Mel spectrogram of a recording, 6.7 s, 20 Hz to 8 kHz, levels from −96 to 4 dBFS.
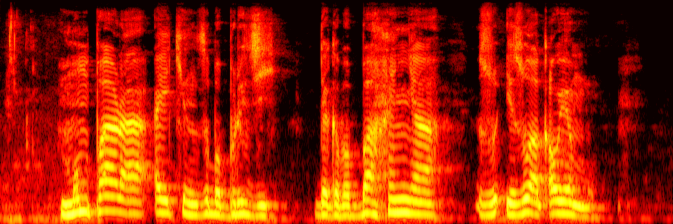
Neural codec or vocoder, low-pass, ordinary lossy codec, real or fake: none; none; none; real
